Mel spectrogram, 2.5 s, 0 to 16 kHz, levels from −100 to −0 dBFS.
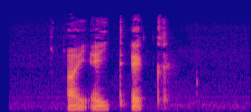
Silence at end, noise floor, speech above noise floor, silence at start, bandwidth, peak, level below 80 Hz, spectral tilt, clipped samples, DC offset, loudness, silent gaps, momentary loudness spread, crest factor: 0.8 s; -70 dBFS; 37 dB; 0.7 s; 9.8 kHz; -10 dBFS; -72 dBFS; -5 dB/octave; under 0.1%; under 0.1%; -33 LUFS; none; 15 LU; 26 dB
